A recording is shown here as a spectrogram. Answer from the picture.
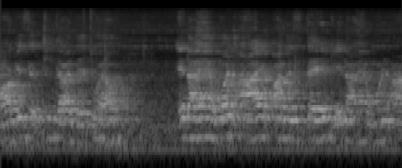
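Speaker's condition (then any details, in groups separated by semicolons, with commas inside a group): Cerebral palsy; spastic quadriplegic, all four limbs, wheelchair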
